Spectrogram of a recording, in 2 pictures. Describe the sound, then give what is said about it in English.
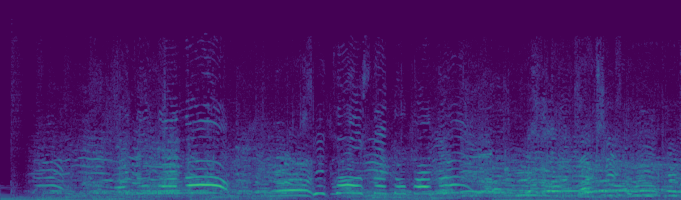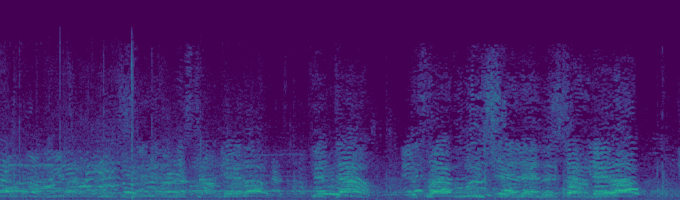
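Crowds at street demonstrations in Athens, Greece and New York City: a dense, continuous roar of many voices chattering and shouting together, with raised cries rising above the babble throughout. “That's the sound of demonstrations in Athens, Greece, and right here in New York City.”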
